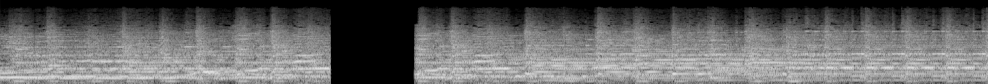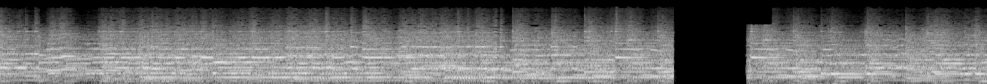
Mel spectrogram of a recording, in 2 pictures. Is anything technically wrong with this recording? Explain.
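Yes, there are three kinds of fault.

Stream reconnect, at 3.3 to 5.1 s and again at 16.61 to 17.97 s. The connection dropped, the player fell silent, then reconnected with a fresh decoder. The first gap lasts 820 ms, and the sound picks up 975 ms earlier than where it broke off. The second gap lasts 706 ms and rewinds 650 ms. Each time, a stretch of audio you have just heard is replayed.

Broken-record loop, from 8.66 to 10.27 s. Something in the chain stalled, likely the player, encoder or stream, and kept resending the last fragment it held. A 0.40 s piece repeats exactly four times back to back. The audio that belonged in that window never plays.

Doubled audio track, from 10.91 to 14.85 s. The same audio is mixed in a second time, likely through a slower capture path or a misaligned edit. A full-band copy trails roughly one and a half seconds behind at about 5 dB below the original. 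It is dry, with no decay, and it cuts in and out abruptly.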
